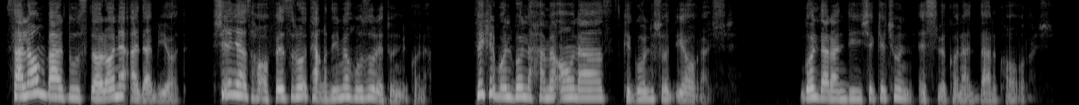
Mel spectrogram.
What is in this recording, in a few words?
female farsi voice over narrative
